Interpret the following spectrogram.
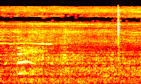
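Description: Handheld butane torch on a gas canister, its flame jet hissing steadily into charcoal and wood to light a fire pit.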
